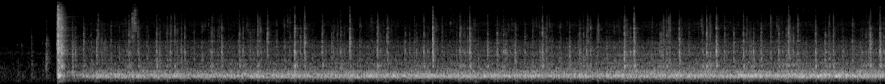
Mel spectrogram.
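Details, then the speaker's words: Mid-1960s Lloyd's TY-799A portable tape recorder playing side two of a tape: after a click the transport whirs with light mechanical ticking, but no audio comes through; playback output dead. "getting any audio it sounds terrible"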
